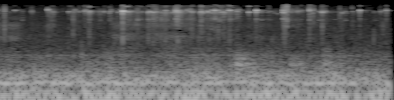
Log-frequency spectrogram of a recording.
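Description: A beaded collar necklace, a large flat ring of blue, red and white glass beads on a stiff wire frame with small metal discs hanging along it, is held up in one hand while long nails brush and flick the dangling discs. Soft, bright metallic jingles and quick ticks patter quietly over a steady low hum, with one sharper clink standing out near the middle.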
